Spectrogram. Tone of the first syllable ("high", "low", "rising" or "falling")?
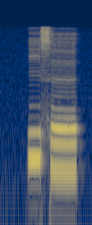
high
